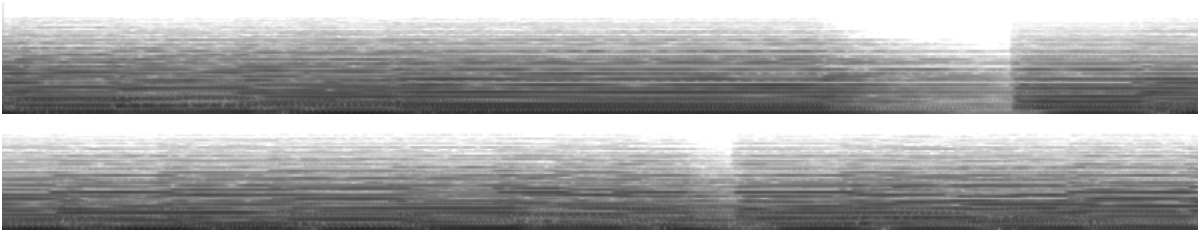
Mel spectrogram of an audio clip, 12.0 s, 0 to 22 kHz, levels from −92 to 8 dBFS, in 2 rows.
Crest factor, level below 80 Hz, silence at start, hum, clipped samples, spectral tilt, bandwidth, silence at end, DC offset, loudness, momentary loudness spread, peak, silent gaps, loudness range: 12 dB; -18 dBFS; 0 s; none; under 0.1%; -7.5 dB/octave; 6.6 kHz; 0 s; under 0.1%; -17 LUFS; 5 LU; -2 dBFS; none; 2 LU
